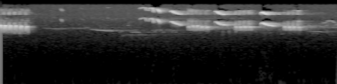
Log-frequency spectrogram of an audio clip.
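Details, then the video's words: Song of the pointed, or sharp-nosed, tit: a brief buzzy trill, a long pause, then a flowing string of high downslurred whistles and chirps. "The sound of a pointed tit 's voice"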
